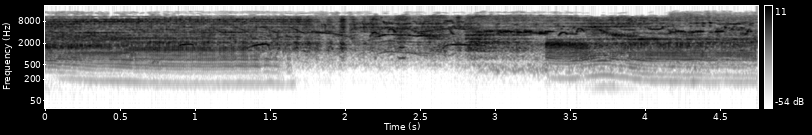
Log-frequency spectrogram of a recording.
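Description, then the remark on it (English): Great bustard calls, from relatives of the crane weighing about 20 kilos: a loud, rough, buzzing drone rich in overtones, holding a steady low pitch, breaking off briefly amid thinner wavering chirps, then returning with a slight rise and dip in pitch. “These are the sounds that these birds make. The great bustards are a bigger cause for concern.”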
